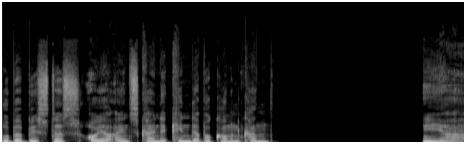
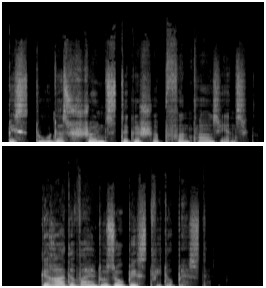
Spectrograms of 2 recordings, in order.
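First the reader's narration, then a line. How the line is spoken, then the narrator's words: Soft speech. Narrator (German): sagte Bastian leise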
